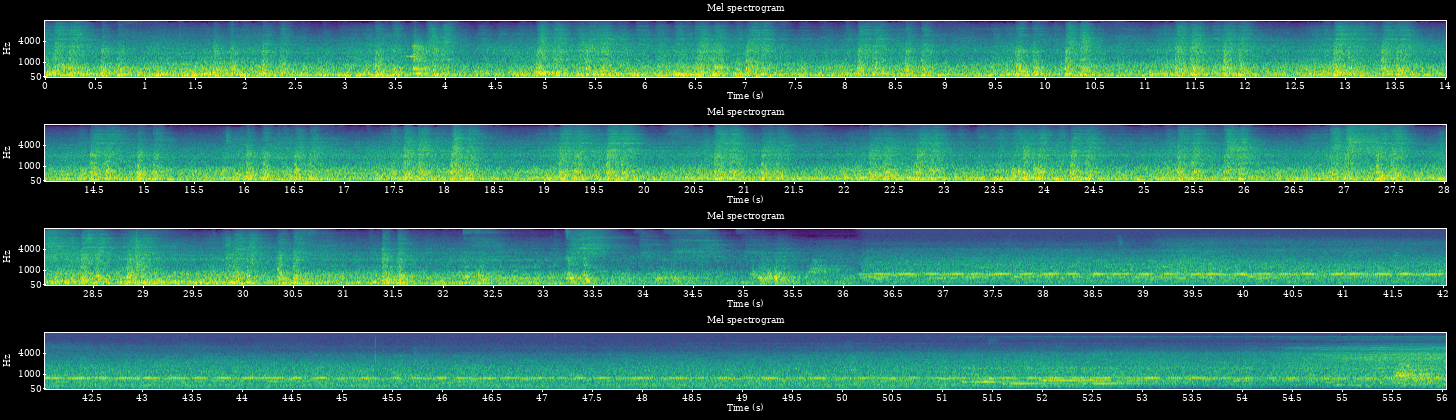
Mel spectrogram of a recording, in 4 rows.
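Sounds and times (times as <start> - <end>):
freight train rumble: 0.0 - 56.0
train wheels clacking over rail joints: 14.4 - 20.0, 22.2 - 26.2, 26.8 - 32.6, 33.2 - 35.5.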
